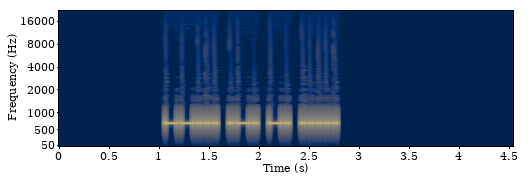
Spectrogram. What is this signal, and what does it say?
Morse code, heard as a keyed tone, about 30 wpm, 700 Hz. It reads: 7RN5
